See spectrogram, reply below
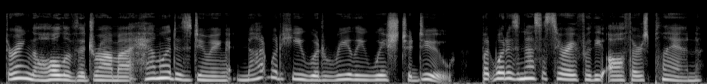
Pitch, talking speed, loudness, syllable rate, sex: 220 Hz, 210 wpm, -18 LUFS, 5.2 syllables/s, female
